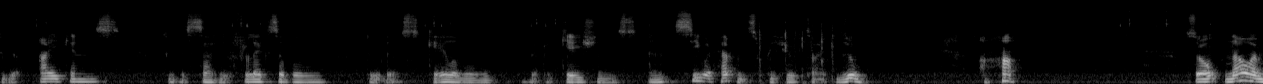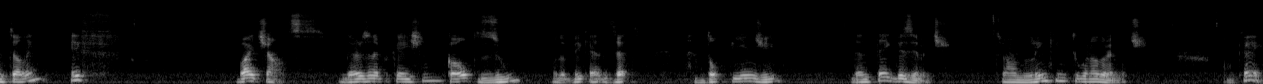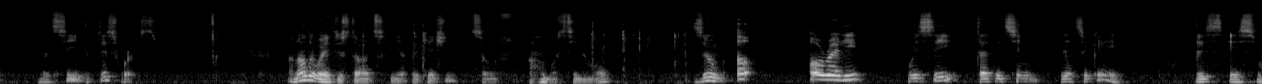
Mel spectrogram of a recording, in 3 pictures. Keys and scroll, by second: 7.3-8.7 typing, 29.4 alt+F3, 30.9-32.5 typing.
